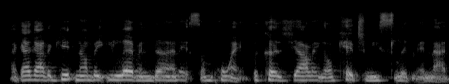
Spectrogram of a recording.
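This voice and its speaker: In a Southern US accent, a woman speaks at a fairly quick pace. Her dark, mellow voice has vocal fry. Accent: Southern US, country. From US South. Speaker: podcast host. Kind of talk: casual interview chat.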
